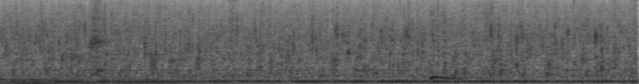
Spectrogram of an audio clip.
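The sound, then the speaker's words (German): Continuous splashing of a fountain, a loud, steady rush of falling water without pauses, with a low, constant hum running underneath. “Ein Springbrunnen.”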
